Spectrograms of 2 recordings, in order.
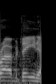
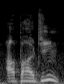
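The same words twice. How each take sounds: First: Said in the usual way. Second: Dodgy Scottish Aberdeen accent; poor Aberdeen accent. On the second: Shown as a demonstration. Streamer showing off his poor Aberdeen accent. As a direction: attempt an Aberdeen accent, badly. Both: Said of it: "Poor Aberdeen accent".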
